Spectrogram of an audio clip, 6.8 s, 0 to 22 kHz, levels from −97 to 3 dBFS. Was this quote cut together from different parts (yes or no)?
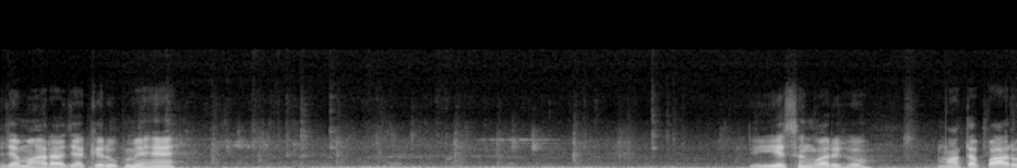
no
